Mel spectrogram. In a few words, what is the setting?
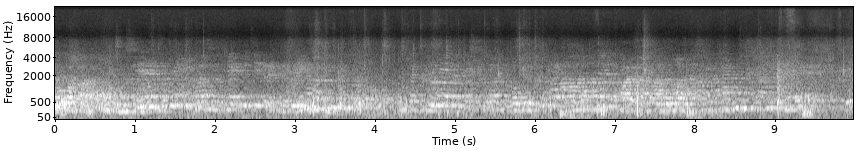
crowded indoor space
